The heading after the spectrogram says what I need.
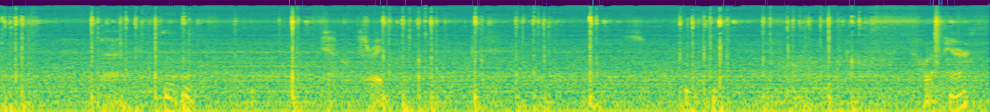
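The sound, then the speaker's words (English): Someone types on a computer keyboard, an irregular run of many light clicking keystrokes with occasional louder taps and brief pauses, fairly soft throughout. “I gotta type it in first.”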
